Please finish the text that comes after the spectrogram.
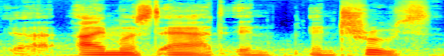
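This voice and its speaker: A man in a fantasy roleplay, moving between narration and dialogue in a halting, tentative manner. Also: on the low side, a bit bright. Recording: faint background noise.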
